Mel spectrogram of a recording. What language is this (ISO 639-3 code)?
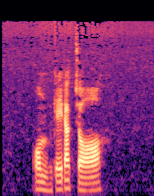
yue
